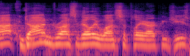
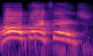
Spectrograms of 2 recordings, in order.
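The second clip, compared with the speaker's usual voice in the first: mock outrage; 9 semitones higher, 5 dB louder, much slower than usual. Mocking outraged complaint.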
